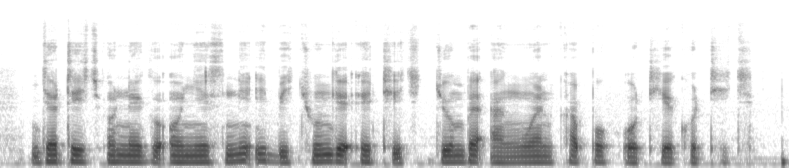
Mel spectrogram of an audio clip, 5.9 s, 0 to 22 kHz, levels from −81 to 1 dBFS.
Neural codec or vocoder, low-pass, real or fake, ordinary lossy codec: none; 14.4 kHz; real; none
